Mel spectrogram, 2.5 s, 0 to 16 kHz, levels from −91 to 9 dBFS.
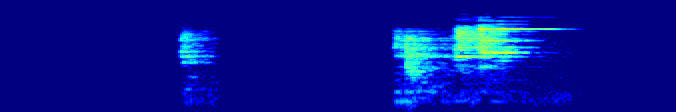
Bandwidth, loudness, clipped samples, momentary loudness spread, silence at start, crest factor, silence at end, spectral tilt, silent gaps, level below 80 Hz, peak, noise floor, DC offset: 10.5 kHz; -29 LUFS; under 0.1%; 22 LU; 0.65 s; 24 dB; 0.45 s; 6.5 dB/octave; 0.85-1.46 s; under -90 dBFS; -14 dBFS; under -90 dBFS; under 0.1%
